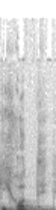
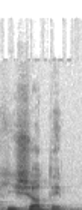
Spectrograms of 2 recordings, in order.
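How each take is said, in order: First: The middle consonant is a throaty h sound. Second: The middle consonant is a soft sh sound. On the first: This is the later form of the word. "un cambio lingüístico que hubo cambió a la forma de pronunciar J" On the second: This is the older form of the word. "antes la J en español se pronunciaba sh, así como una che suave"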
